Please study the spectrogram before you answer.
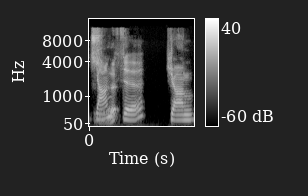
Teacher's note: Jiang is straight across. The tone is one. Tone number one. So it's Yangzijiang.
